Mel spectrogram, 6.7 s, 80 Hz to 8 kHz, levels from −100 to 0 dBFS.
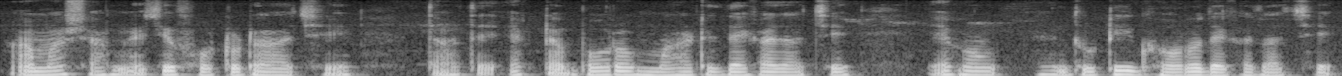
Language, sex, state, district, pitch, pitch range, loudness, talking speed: Bengali, male, Tripura, South Tripura, 130 Hz, 125-145 Hz, -19 LUFS, 145 wpm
